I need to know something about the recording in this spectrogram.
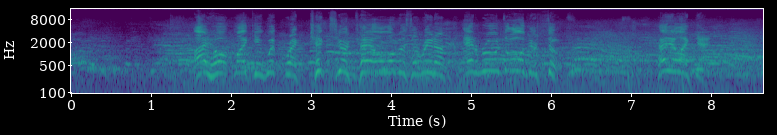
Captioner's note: crowd chatter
